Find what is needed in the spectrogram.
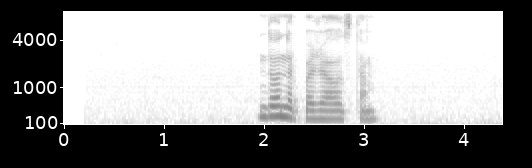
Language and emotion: Russian, neutral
